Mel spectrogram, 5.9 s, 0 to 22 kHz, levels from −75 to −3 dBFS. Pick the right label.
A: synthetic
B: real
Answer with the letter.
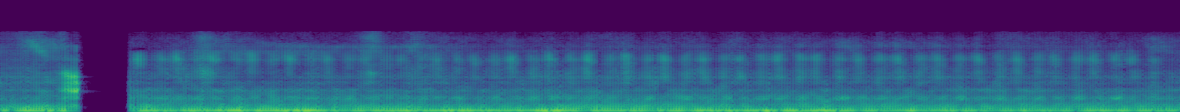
A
